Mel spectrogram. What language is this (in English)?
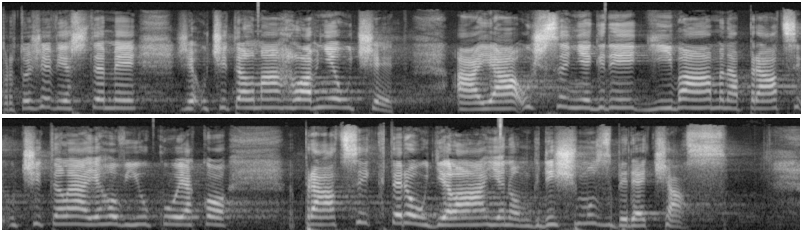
Czech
